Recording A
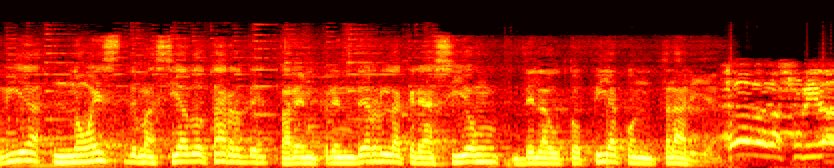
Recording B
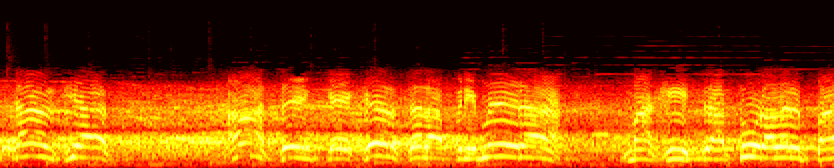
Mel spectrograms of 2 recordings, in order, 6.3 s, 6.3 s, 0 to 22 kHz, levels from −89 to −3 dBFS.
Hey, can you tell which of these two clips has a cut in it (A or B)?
A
